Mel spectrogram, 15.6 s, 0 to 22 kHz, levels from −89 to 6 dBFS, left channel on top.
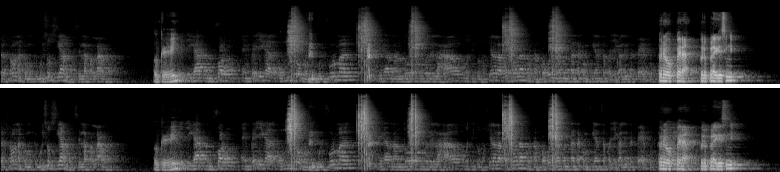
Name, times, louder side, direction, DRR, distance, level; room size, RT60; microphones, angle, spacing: voice 1, 0.0-2.2 3.3-7.1 7.5-13.8, right 1 dB, 30° right, 2 dB, 1.3 m, -43 dB
voice 2, 3.1-3.6 6.2-6.3 7.3-7.4 13.2-13.8 14.0-14.6, left 4 dB, 75° left, 12 dB, 0.5 m, -21 dB
sound 1, 5.7-6.0 7.1-7.4 8.2-8.4 10.0-10.3 11.0-11.2, right 11 dB, 80° right, 0.5 m, -28 dB
10.0 x 4.8 x 4.9 m, 0.87 s
head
